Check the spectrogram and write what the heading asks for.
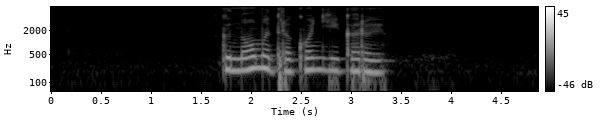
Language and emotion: Russian, neutral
